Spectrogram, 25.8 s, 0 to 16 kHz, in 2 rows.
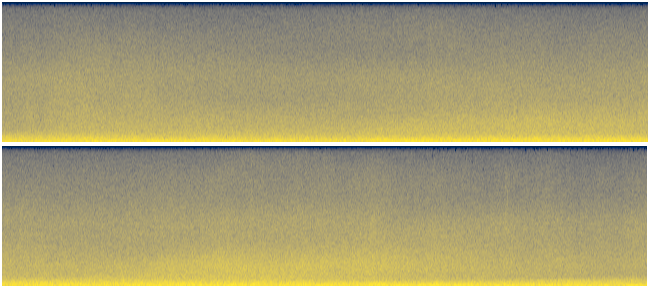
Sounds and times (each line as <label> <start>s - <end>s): waves 0.0s - 25.8s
